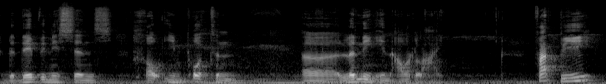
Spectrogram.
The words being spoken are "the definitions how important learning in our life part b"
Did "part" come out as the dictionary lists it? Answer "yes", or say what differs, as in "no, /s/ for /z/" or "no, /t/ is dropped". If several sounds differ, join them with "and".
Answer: no, /f/ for /p/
